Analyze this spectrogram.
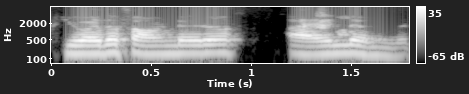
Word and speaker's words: YLEM: for people who do not know about you, you are the founder of YLEM, right? That's how it's pronounced, right?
